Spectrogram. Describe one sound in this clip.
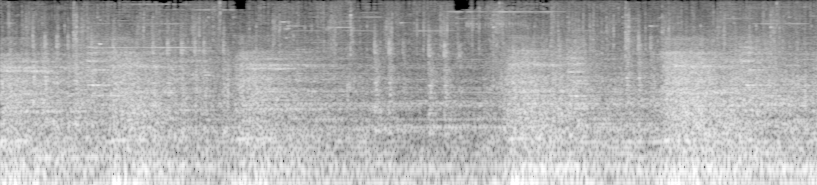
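Heavy gears grind and clank as machinery turns.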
